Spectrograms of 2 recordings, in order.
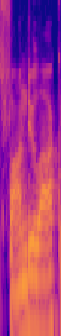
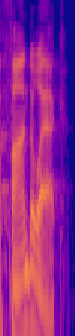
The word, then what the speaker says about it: Fond du Lac: People make fun of me, but it's Fond du Lac, Wisconsin. – Oh, yeah. Fond du Lac. – Fond du Lac.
